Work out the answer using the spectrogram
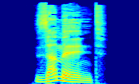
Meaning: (verb) present participle of sammeln; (adjective) collecting
- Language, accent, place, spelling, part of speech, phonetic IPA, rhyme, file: German, Germany, Berlin, sammelnd, verb, [ˈzaml̩nt], -aml̩nt, De-sammelnd.ogg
